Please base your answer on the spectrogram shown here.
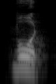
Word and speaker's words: บุตร: A word can have different meanings depending on if the vowel sound is pronounced long or short. For example, ติ and ตี The first word ติ with the shorter sound means to criticize. If you say it a bit longer, ตี it means to hit. Another example is บุตร or offsprings, and บูด or to be rotten.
